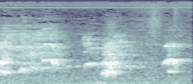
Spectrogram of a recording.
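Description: Two adult dogs, a male and a female, bark in short bursts outdoors at a moderate distance, with yelping and whimpering tones between the barks.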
